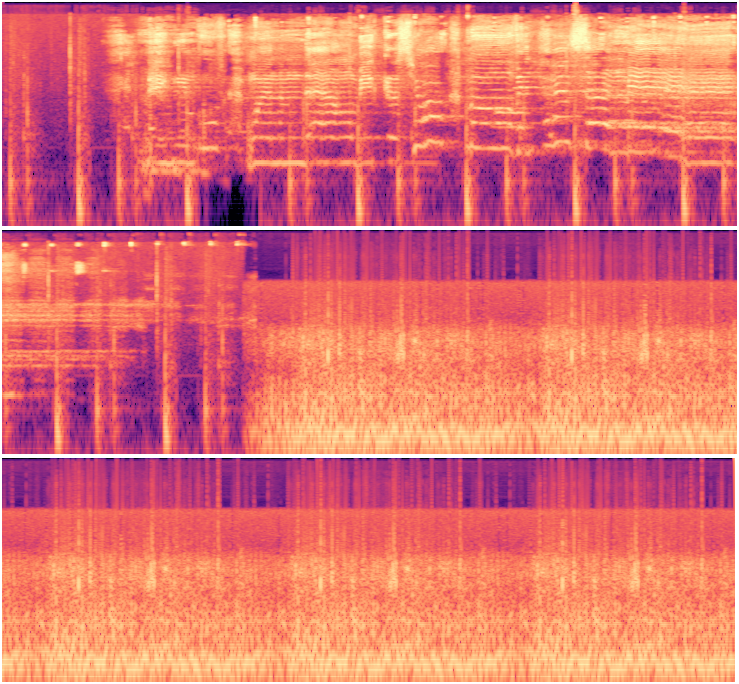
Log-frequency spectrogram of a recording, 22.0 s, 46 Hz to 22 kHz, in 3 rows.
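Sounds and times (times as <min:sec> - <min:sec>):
low rumble and rushing noise: 0:09.7 - 0:22.0.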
